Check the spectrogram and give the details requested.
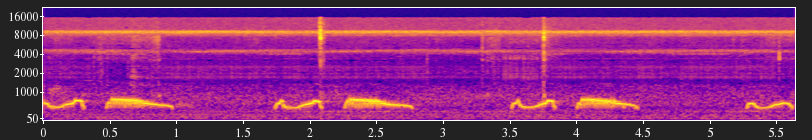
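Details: Young spotted dove giving the "thổ" coo style mixed with "cấn sấm": a short wavering double note followed by a longer, smooth, falling coo, the phrase repeated about every one and a half seconds with little background.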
